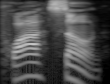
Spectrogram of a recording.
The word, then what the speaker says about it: Poisson: that word, it's pronounced "pwa-sewn." It's a French word meaning fish, so that's how you pronounce it. ♪ Les Poissons, les Poissons ♪ ♪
